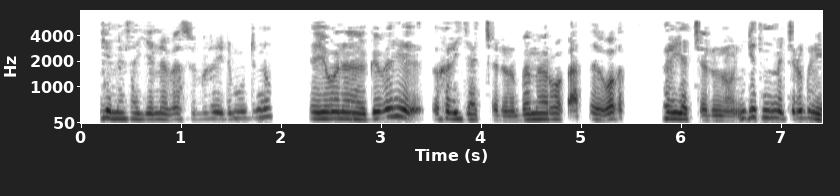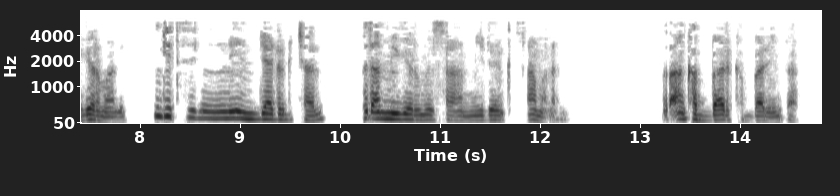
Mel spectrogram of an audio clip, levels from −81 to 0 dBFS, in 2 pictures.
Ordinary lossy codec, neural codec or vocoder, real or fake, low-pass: MP3, 24 kbps; vocoder, 44.1 kHz, 128 mel bands every 512 samples, BigVGAN v2; fake; 7.2 kHz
